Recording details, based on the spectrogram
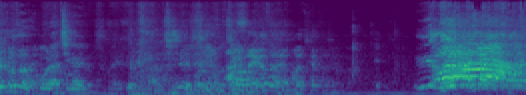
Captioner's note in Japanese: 笑い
